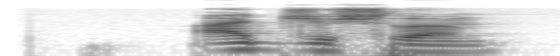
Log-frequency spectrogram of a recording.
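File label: "аддзысьлӧм", Komi, male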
